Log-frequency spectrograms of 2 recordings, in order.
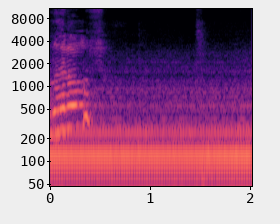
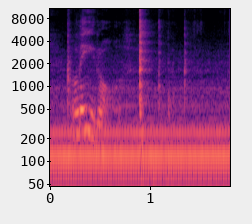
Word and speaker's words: Lidl: Some people call it Littles. Some people call it, the actual pronunciation is Lidl's.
